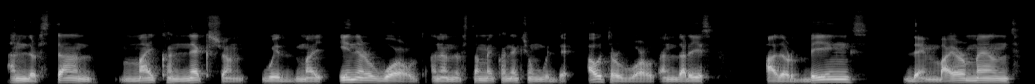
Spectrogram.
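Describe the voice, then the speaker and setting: A man with an Argentine accent giving reflective interview answers as a wellness coach, explaining deliberately and earnestly. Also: low voice, dark tone, muffled recording. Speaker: wellness coach, podcast guest.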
